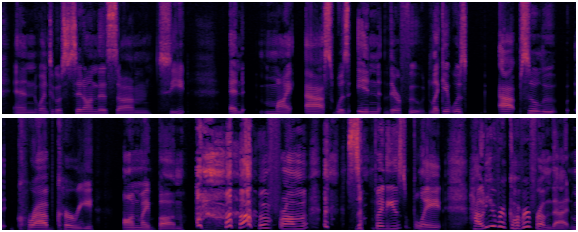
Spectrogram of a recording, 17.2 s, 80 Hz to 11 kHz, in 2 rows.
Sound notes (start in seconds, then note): 11.5 laughs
